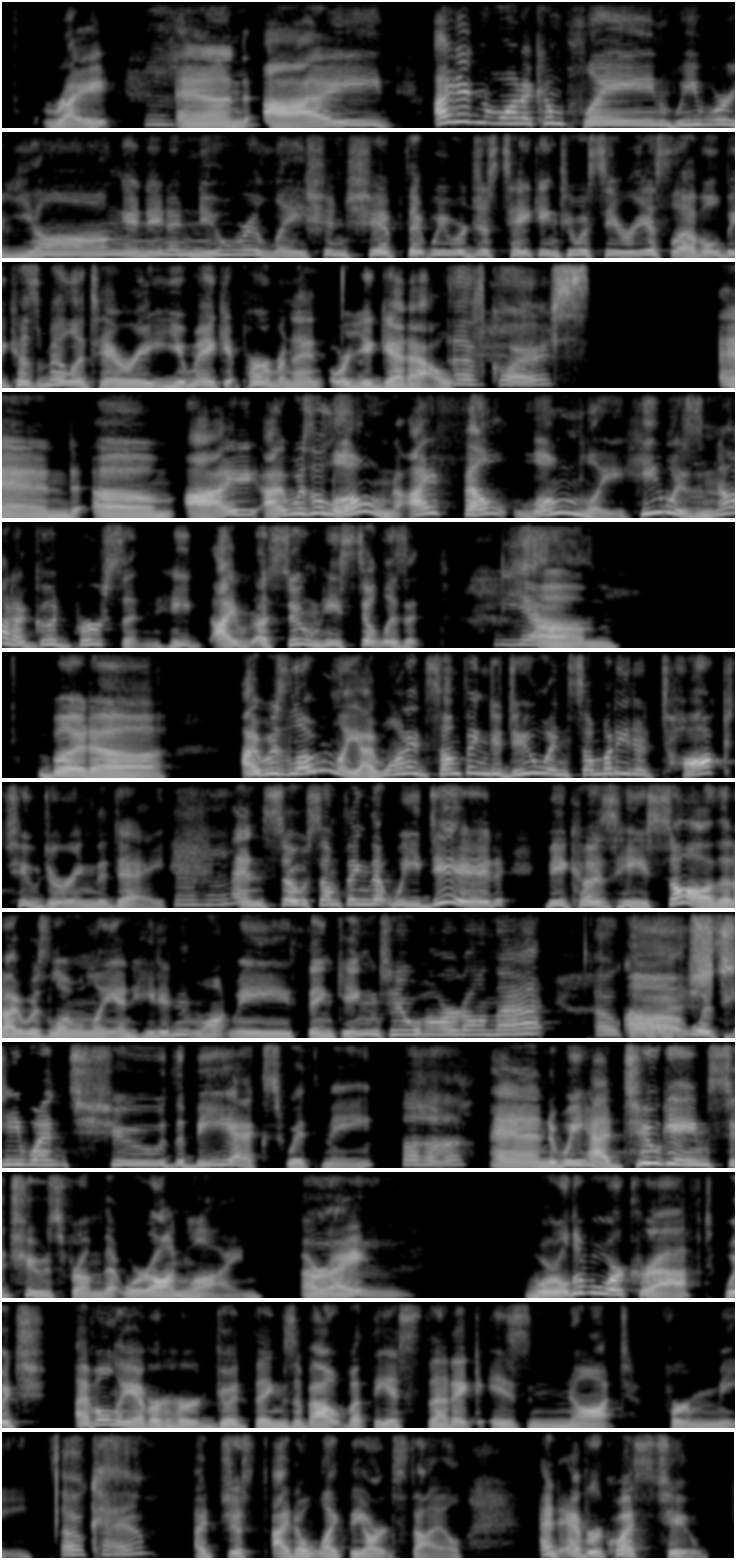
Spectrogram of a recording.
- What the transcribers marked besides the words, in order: stressed: "young"; other background noise; stressed: "not"
- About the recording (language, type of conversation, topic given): English, unstructured, What hobby should I pick up to cope with a difficult time?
